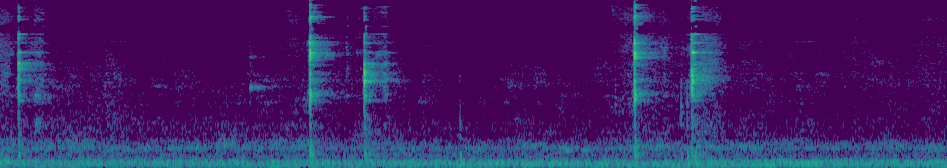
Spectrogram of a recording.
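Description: Knife blade clinking against a plate as it cuts down through a set pudding: four sharp clinks in two pairs, one pair about two seconds in and another about five seconds in.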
